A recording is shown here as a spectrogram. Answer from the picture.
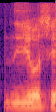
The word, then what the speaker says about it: Nealis: N-E-A-L-I-S. – Dylan Niels, yeah. – Niels, yep.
